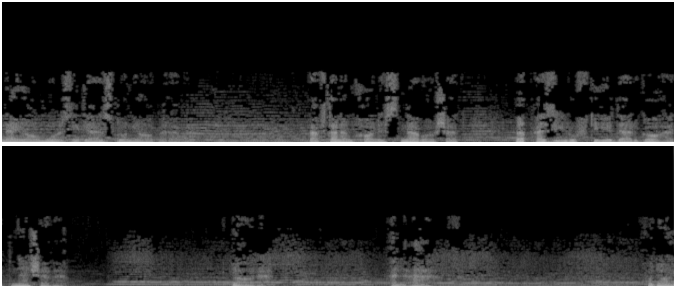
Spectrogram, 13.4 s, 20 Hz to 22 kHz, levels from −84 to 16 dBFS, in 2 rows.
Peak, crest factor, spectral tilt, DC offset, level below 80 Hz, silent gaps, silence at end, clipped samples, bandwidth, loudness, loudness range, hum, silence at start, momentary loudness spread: -6 dBFS; 20 dB; -6 dB/octave; under 0.1%; -40 dBFS; none; 0 s; under 0.1%; 11.5 kHz; -26 LUFS; 10 LU; none; 0 s; 17 LU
